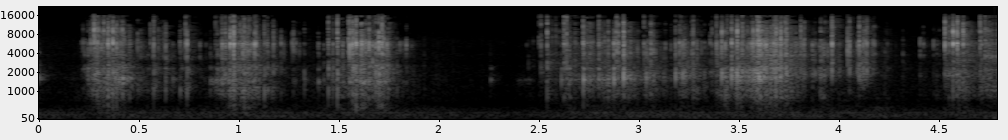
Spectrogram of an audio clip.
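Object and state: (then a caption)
Plastic pill bottle with pills. A small dark brown plastic vitamin bottle with a yellow plastic cap and a paper label, apparently holding pills, is held in both hands, tapped with the fingertips, turned and shaken. Bursts of bright, dry rattling and clicking come in quick clusters, with a short quiet gap in the middle. Each click dies away almost at once.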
